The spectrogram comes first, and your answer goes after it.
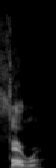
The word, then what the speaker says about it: thorough: This word has two syllables, stress on the first. The adverb form has three syllables, still stress on the first. This time that o u g h is pronounced uh it's a schwa. It is an unstressed vowel sound because it's in the unstressed syllable. Uh it's the same sound we see in the second syllable of water, doctor, or teacher.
